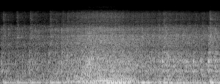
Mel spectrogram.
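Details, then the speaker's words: Honda Beat eSP fuel-injected scooter, probably a 2019, with a recharged, previously flat battery: the engine catches and revs briefly, then sputters and sags unevenly and dies instead of idling; stalling after start. "cuman memang hidupnya cepat ya tapi itu langsung mati dia setan lagi tuh"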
